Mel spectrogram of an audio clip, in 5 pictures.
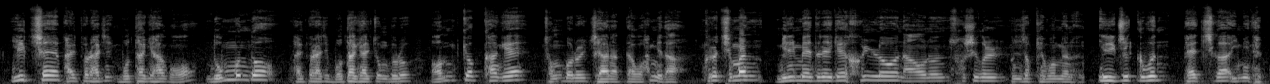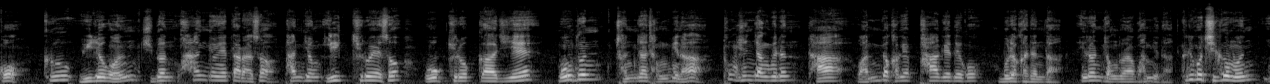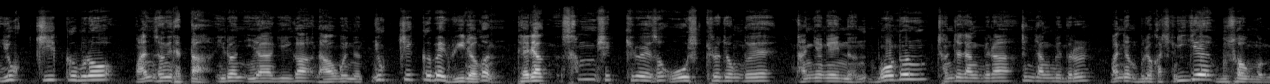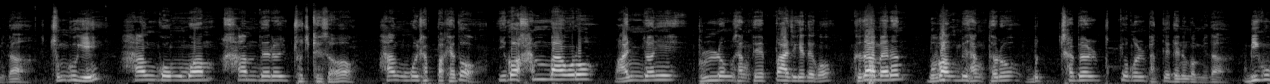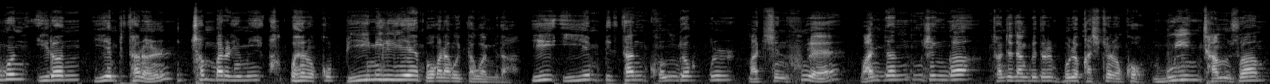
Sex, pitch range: male, 150-200 Hz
